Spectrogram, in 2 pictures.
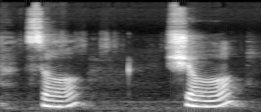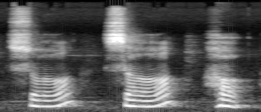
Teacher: जब हम इन व्यंजनों का उच्चारण करते हैं तो हमारे मुंह से गर्म हवा निकलती है। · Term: उष्म वर्ण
